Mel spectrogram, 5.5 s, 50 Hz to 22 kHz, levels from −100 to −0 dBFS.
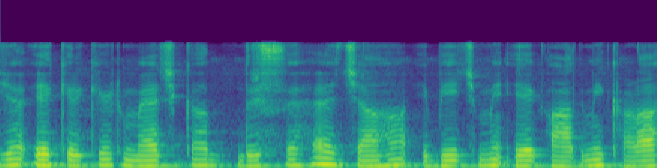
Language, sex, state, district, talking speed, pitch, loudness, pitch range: Hindi, male, Jharkhand, Ranchi, 155 wpm, 125 Hz, -18 LUFS, 120-130 Hz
